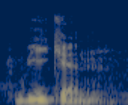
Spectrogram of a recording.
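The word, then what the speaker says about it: Bekan: He says, my name is Beacon. I'm from I love bacon. Yeah, how do you do spell that? B-A-C-O-N. B-E-K-A-N. So it's bacon with K.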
